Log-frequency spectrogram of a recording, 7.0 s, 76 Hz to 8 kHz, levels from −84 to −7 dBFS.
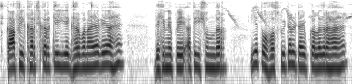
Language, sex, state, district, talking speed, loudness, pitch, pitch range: Hindi, male, Bihar, Muzaffarpur, 170 wpm, -23 LUFS, 200 Hz, 190-210 Hz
